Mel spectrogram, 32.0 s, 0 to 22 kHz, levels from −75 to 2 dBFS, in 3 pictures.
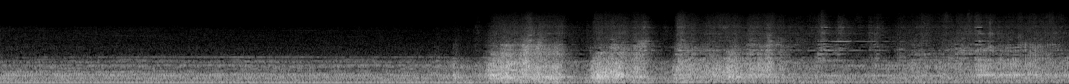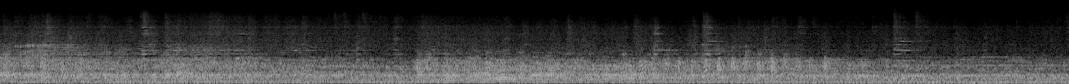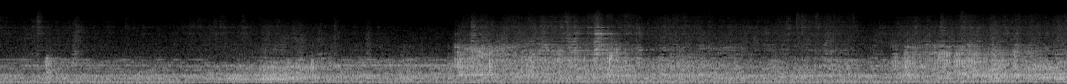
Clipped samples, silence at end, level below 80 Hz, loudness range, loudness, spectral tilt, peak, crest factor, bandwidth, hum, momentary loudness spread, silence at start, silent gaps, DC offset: under 0.1%; 0 s; -40 dBFS; 8 LU; -24 LUFS; -6.5 dB/octave; -2 dBFS; 20 dB; 14 kHz; none; 9 LU; 0 s; none; under 0.1%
